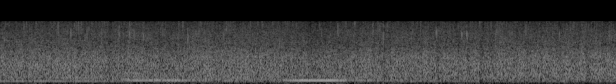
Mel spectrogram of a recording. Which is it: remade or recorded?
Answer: remade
